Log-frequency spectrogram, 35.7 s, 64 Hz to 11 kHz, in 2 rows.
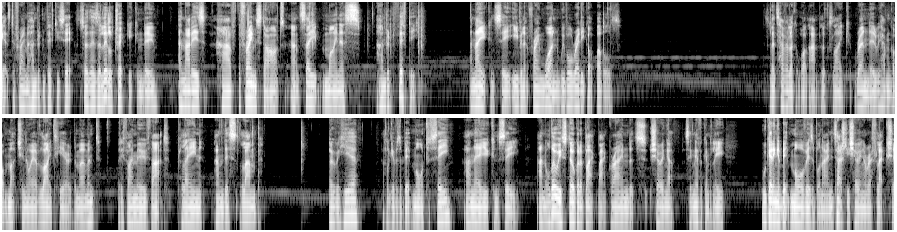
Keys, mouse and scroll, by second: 1.4-2.4 scroll up 1, 3.3 click, 5.2 click, 6.2 KP_Subtract, 7.2 KP_1, 7.5 KP_5, 7.6 KP_0, 8.3 KP_Enter, 12.1 click, 19.9 click, 20.3-20.6 scroll down 1, 21.3 click, 21.4-21.9 scroll down 1, 21.9 scroll up 1, 22.0 scroll down 1, 22.2 shift+click, 23.8 g, 25.3 click, 25.5-25.8 scroll up 1, 31.8 scroll up 1, 35.4 scroll down 1.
